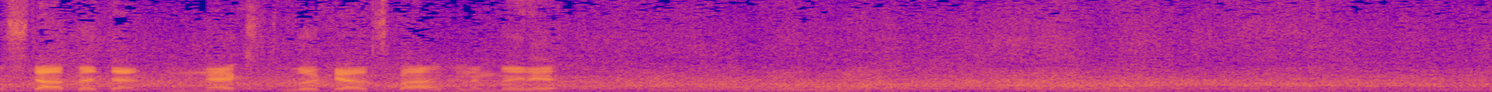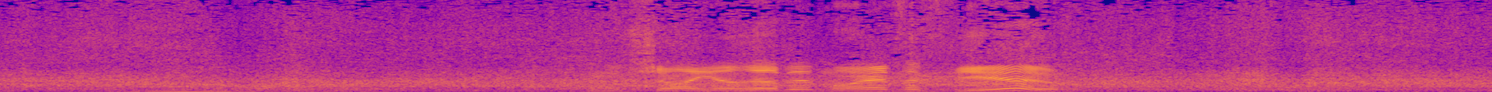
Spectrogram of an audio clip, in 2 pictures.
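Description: Car traffic rumbles steadily past close by.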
